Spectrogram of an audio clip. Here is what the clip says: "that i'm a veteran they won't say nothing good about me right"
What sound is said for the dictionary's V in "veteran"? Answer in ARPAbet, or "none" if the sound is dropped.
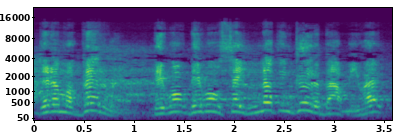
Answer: B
